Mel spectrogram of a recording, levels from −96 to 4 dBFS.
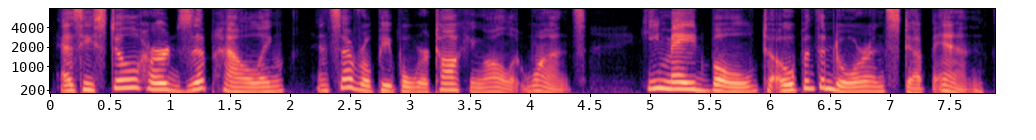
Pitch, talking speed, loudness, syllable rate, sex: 190 Hz, 185 wpm, -17 LUFS, 4.3 syllables/s, female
